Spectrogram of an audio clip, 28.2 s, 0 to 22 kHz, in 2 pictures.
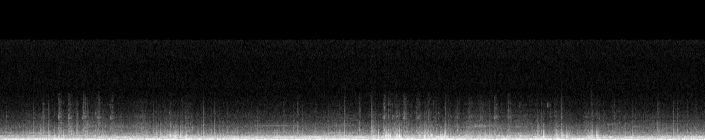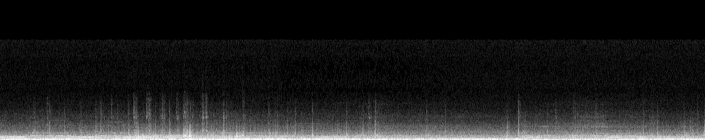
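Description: XCMG XE 215BR hydraulic excavator's diesel engine running steadily under load as heard from the cab, with a steady whine over the low rumble while the boom and bucket work in the water. A few sharp knocks and clanks from the machine come through.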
